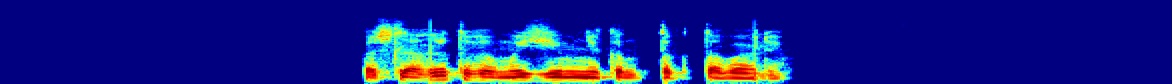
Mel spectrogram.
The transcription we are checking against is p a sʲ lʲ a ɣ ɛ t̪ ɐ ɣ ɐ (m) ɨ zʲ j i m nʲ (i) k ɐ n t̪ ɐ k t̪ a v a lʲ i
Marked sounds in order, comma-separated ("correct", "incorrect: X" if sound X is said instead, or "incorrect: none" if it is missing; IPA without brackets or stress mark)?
correct, incorrect: ɛ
